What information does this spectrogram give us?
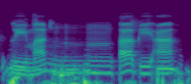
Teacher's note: nun sukun bertemu dengan huruf ta, bacaan ikhfa dibaca samar-samar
